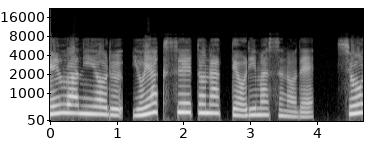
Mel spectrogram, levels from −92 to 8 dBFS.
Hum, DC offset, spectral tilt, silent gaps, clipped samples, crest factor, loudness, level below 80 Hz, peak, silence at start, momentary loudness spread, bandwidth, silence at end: none; under 0.1%; -6 dB/octave; none; under 0.1%; 10 dB; -11 LUFS; -56 dBFS; 0 dBFS; 0 s; 10 LU; 7.6 kHz; 0 s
